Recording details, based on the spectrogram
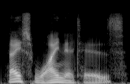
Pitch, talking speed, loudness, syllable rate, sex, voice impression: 95 Hz, 185 wpm, -20 LUFS, 3.6 syllables/s, male, masculine, middle-aged, slightly relaxed, slightly powerful, bright, soft, muffled, friendly, reassuring, wild, lively, kind, slightly modest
